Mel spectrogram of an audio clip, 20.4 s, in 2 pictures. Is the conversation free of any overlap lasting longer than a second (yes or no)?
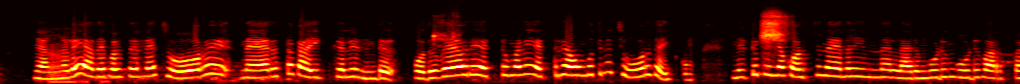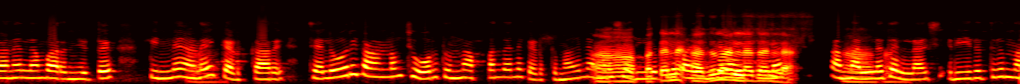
no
